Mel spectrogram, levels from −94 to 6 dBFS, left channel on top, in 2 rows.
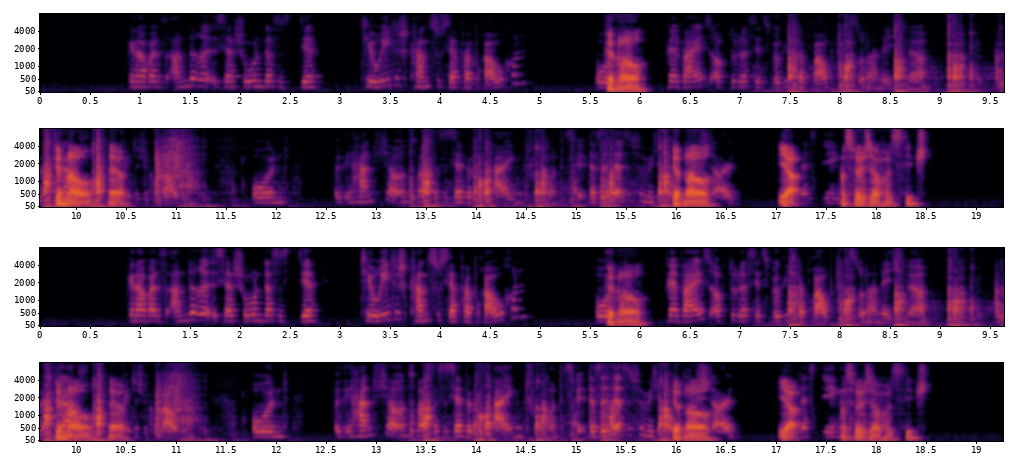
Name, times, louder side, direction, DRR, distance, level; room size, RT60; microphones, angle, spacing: voice 1, 0.9-2.8 3.2-4.9 5.6-5.9 6.3-8.9 9.5-10.0 10.4-11.2 11.8-12.1 12.6-16.6 17.2-17.8, right 5 dB, 65° right, 0.8 m, -43 dB
voice 2, 5.7-6.0 9.8-10.5 16.0-16.3 17.0-17.2 17.6-18.5, left 3 dB, 25° left, 0.3 m, -30 dB
sound 1, 7.4-11.7 13.3-16.3, left 1 dB, 80° left, 1.7 m, -39 dB
4.5 x 2.3 x 2.4 m
head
